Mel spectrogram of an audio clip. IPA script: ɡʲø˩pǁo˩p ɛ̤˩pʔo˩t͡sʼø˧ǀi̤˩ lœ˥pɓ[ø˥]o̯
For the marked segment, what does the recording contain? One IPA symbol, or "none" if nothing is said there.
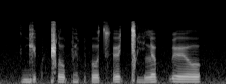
ø˧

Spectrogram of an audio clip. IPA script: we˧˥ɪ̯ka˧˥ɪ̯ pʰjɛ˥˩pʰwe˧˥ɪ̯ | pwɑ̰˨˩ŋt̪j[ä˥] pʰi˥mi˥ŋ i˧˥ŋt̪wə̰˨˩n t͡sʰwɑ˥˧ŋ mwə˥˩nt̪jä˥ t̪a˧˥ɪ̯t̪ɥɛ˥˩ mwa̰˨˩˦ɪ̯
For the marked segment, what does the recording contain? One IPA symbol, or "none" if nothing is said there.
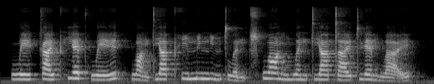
ä˧˥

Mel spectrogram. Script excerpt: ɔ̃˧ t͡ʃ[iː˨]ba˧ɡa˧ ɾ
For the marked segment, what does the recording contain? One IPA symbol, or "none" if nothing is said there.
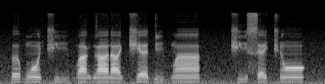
iː˨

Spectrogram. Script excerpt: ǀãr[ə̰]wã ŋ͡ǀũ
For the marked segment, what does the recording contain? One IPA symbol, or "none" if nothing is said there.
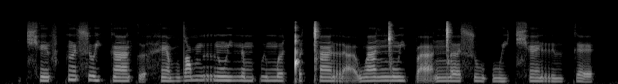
a̰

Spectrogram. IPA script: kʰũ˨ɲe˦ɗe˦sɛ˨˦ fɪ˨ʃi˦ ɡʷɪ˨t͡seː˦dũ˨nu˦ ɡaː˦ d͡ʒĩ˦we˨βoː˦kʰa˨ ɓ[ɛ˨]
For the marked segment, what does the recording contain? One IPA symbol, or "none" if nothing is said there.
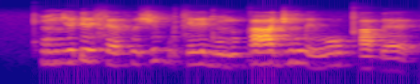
ɛ˨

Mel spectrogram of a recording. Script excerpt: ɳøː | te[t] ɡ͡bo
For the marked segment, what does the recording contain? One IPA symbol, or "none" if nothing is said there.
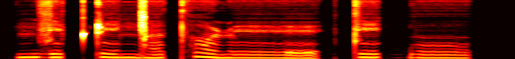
none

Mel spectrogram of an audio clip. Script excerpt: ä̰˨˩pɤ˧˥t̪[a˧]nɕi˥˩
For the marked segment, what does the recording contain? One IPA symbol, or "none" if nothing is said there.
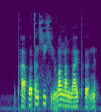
a˧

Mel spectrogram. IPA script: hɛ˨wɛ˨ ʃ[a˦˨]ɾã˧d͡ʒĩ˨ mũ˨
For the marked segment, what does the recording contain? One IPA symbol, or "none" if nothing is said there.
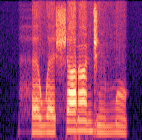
a˧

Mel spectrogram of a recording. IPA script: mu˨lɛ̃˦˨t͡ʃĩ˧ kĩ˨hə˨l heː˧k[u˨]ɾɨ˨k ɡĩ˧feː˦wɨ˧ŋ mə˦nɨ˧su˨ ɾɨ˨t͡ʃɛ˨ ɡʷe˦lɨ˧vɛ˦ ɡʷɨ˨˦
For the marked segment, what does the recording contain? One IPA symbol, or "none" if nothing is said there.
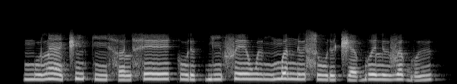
u˨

